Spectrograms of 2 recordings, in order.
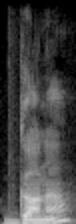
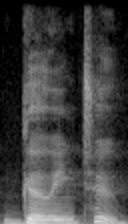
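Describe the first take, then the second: First: The words are blended into one short word. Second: Each word is said fully and separately.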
